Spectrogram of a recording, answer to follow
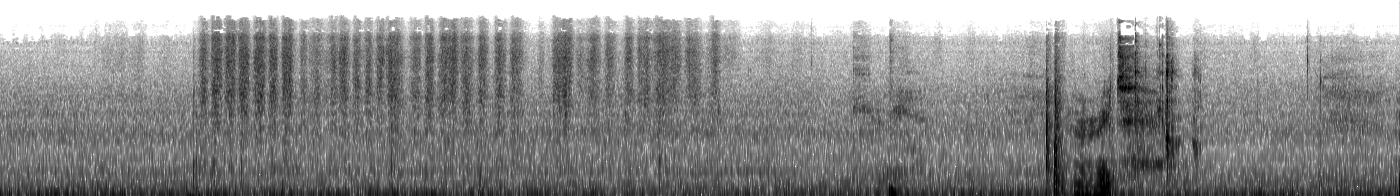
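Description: Horsehair dauber brush rubbing cream into boot leather in a run of quick, repeated strokes. Near the end come a few knocks and handling sounds.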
